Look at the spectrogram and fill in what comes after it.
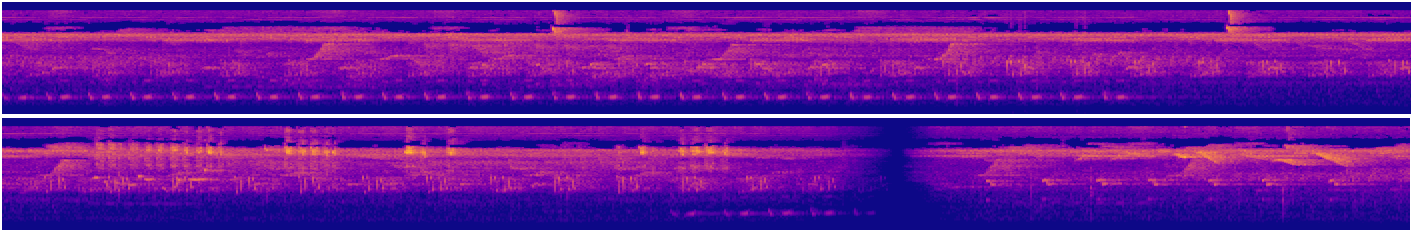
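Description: Birds calling and chirping over a steady insect drone, one bird repeating a fast run of short low notes for several seconds. The sound cuts out completely for a moment near the end, then resumes.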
